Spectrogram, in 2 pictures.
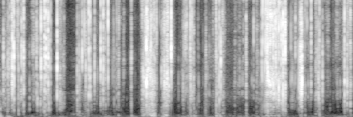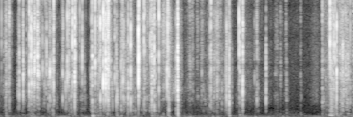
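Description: Foil Pokémon TCG booster-pack wrapper being torn open and crinkled by hand: a dense run of sharp crackles and rustles, loudest about four seconds in.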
